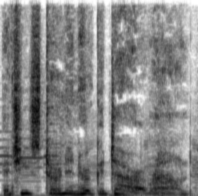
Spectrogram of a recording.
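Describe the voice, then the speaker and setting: A cool beatnik cat storyteller, acted by a woman for children. The voice is fairly low and full of fry, with lively swings and a laid-back, slangy delivery. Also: moderate pace, faint music behind, full character voice. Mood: hip, inviting. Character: hip beatnik cat storyteller addressing little hepcats.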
